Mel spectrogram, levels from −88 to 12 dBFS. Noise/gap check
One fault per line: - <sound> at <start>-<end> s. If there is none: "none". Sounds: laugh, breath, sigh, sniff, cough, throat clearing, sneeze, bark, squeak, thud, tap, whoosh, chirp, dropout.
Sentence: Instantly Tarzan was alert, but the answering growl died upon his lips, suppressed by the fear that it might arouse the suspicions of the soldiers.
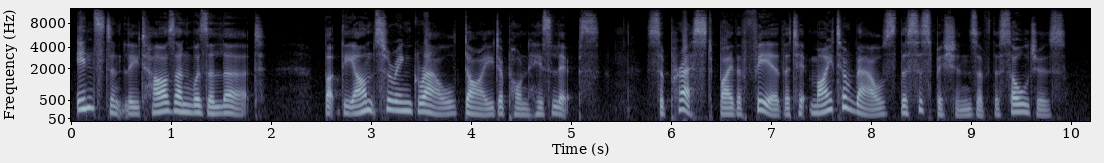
none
